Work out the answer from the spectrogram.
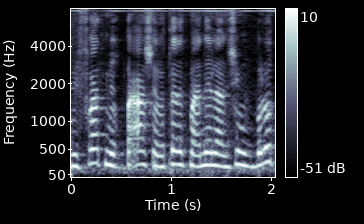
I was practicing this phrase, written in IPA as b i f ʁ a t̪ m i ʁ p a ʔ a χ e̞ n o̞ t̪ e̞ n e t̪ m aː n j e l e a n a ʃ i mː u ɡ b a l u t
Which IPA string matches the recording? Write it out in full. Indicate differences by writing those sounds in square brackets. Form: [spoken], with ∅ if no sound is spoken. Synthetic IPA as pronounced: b i f ʁ a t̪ m i ʁ p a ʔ a [ʃ] e̞ n o̞ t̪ e̞ n e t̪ m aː n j e l e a n a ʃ i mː u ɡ b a l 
